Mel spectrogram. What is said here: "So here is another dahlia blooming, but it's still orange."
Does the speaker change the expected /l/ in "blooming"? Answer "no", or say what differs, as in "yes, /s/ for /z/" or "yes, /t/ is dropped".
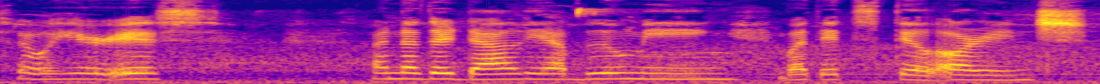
no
